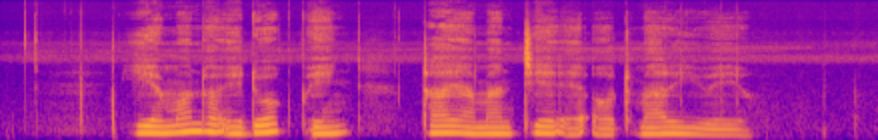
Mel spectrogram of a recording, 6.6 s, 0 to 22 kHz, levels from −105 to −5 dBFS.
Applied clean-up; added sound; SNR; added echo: none; none; none; none.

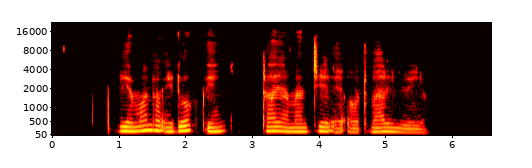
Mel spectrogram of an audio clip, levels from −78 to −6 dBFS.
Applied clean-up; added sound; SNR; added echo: neural mask model Resemble Enhance denoiser.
